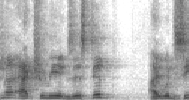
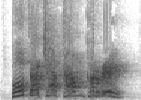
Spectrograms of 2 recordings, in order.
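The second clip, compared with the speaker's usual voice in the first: very high-pitched, raised, loud voice, speaking Hindi; 12 semitones higher, 7 dB louder than usual. Retelling a visit where pictures were shown, imitating Vinoba Bhave's high-pitched voice. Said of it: "he had a very high-pitched voice".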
